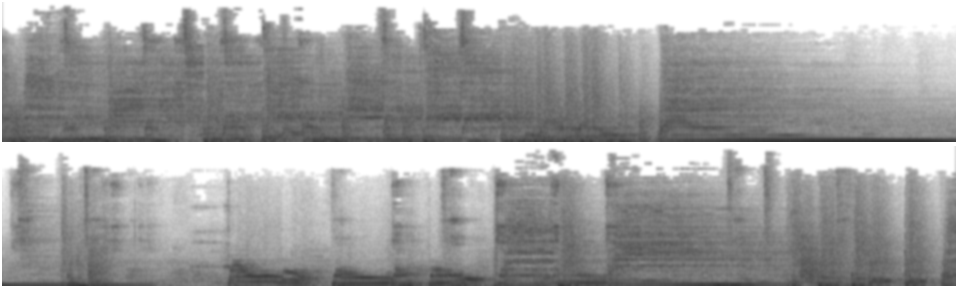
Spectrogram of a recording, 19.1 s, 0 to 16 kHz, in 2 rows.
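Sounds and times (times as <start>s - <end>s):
electric guitar notes: 0.0s - 19.0s
live rock band playing: 0.0s - 19.0s.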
